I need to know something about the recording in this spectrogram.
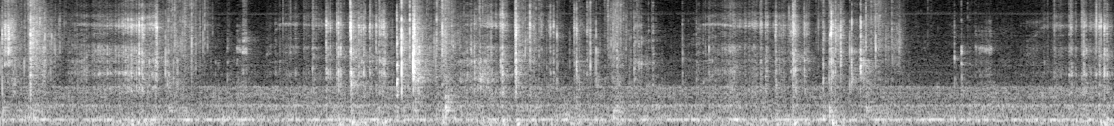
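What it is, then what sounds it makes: Dry bar soap being carved. A solid, dry yellow bar of soap held in the hand is carved with a metal blade. Bright, crisp scraping and crumbly crackling come in short bursts over a low steady hum, as thin flakes are cut and scratched from the bar.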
